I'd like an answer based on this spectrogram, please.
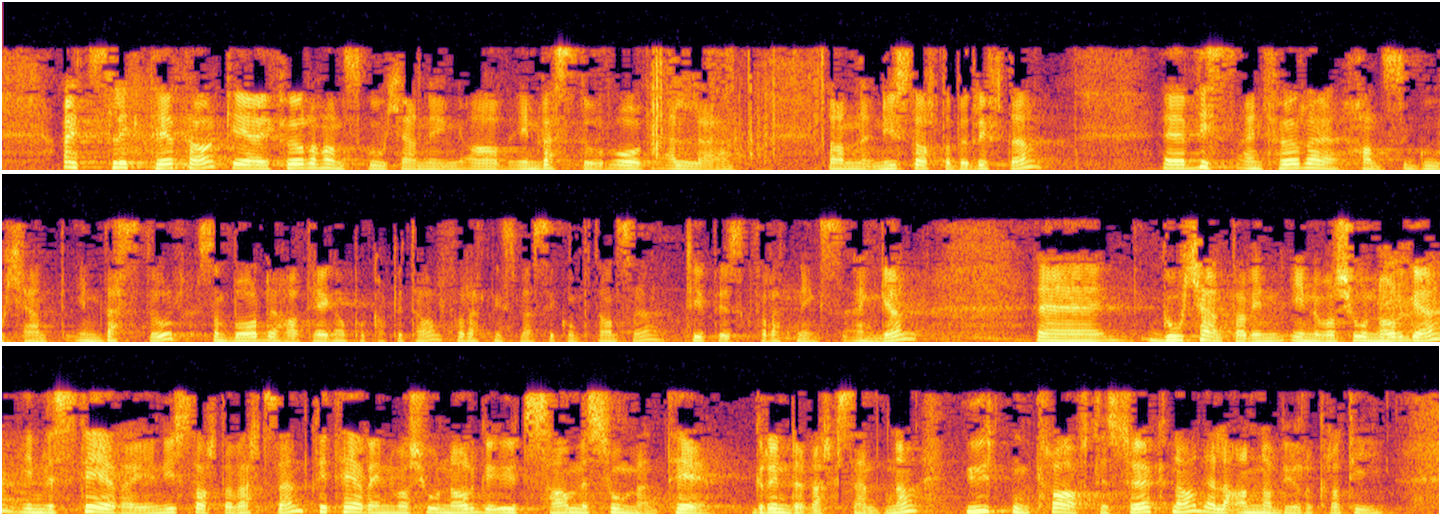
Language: Norwegian Nynorsk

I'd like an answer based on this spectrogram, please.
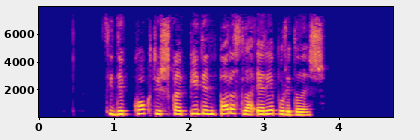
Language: Mari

